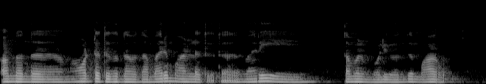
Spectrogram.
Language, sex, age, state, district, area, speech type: Tamil, male, 18-30, Tamil Nadu, Nagapattinam, rural, spontaneous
